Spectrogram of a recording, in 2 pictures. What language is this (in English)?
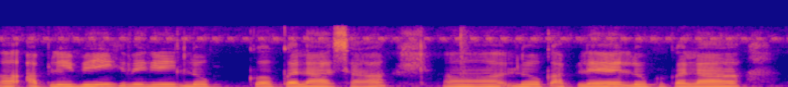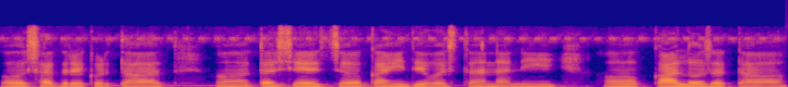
Konkani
